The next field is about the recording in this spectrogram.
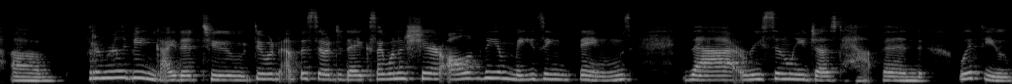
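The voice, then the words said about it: Hoarse, weakened voice. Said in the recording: “As you could probably tell, I lost my voice.”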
